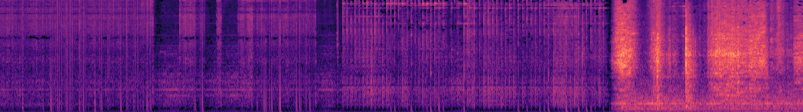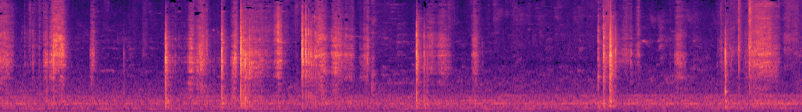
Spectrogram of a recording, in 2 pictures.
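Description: Faint hiss at first; then, about nine seconds in, steel parts of a homemade flat-bar door latch clink, click and scrape as they are handled and moved, with a steady low hum underneath.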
